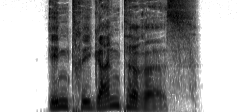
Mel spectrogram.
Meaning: strong/mixed nominative/accusative neuter singular comparative degree of intrigant
- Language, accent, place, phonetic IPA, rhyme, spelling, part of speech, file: German, Germany, Berlin, [ɪntʁiˈɡantəʁəs], -antəʁəs, intriganteres, adjective, De-intriganteres.ogg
